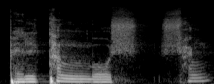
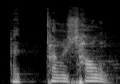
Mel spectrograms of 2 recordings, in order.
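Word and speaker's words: Weltanschauung: 이게 독일어인데 잘 못 읽겠네요. 벨탕 샹 이렇게 되나요? 베탕샤웅, 벨탕샤웅이라고 그러시네요. 그런 발음인가 봐요.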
